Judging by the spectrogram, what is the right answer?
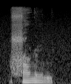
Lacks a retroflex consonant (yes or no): no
